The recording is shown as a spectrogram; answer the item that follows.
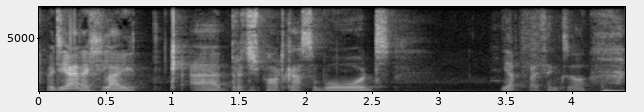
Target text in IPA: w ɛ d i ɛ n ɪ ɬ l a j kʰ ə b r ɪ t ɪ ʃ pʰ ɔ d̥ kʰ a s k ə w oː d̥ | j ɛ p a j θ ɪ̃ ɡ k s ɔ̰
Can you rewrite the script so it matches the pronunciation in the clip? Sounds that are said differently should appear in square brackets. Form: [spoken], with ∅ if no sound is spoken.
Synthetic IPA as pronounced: w ɛ d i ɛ n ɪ ɬ l a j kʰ ə b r ɪ t ɪ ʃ pʰ ɔ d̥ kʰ a s [t] ə w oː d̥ | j ɛ p a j θ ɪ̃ [ŋ] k s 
